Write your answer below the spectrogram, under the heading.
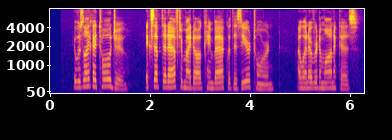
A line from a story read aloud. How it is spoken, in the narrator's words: admitted evenly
